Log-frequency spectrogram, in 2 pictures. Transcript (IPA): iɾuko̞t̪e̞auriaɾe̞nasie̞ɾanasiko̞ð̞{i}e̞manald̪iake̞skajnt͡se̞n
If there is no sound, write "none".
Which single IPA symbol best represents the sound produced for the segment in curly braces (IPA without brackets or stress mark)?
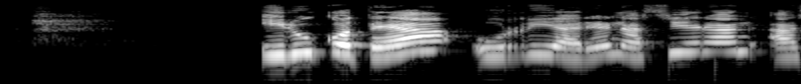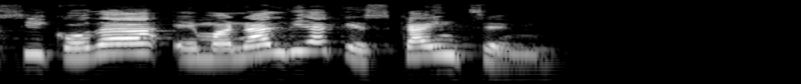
a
